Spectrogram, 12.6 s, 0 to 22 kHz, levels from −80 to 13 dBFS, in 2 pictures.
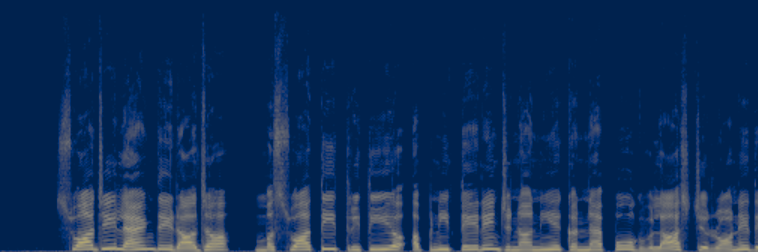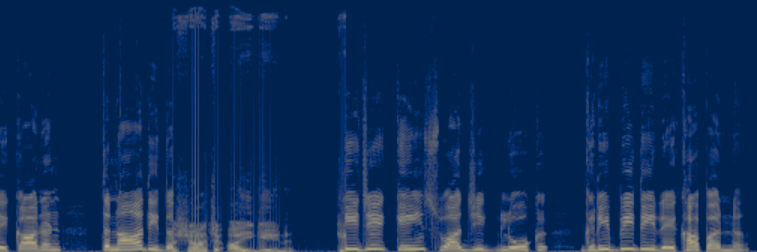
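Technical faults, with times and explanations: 7.75 to 9.21 s, interleaved audio read as planar: the speech drops an octave and sounds doubled and choppy, ending just before "जे केईं स्वाजी लोक". Each 23 ms block was split into halves played together at half speed, which fits 1024-sample blocks.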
